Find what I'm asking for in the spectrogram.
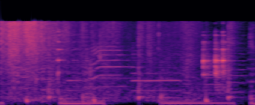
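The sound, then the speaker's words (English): Brown organic egg yolks being stirred, with light clinks and scraping from a utensil against the container in short, uneven strokes. “Give that a nice little mix.”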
